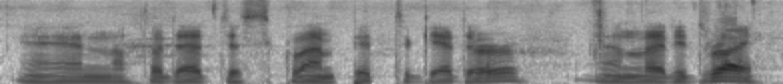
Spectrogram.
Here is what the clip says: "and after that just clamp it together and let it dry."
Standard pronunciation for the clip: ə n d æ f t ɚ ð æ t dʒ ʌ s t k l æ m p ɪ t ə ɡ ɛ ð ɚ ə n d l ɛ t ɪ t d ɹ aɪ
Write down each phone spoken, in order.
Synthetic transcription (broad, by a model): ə n æ f t ɚ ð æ t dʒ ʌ s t k l æ m p ɪ t ə ɡ ɛ ð ɚ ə n l ɛ t ɪ t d ɹ aɪ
